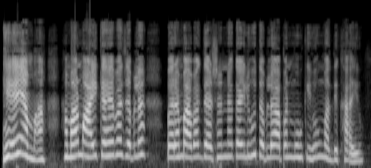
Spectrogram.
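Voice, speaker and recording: High-voiced scheming village bride played by an actress. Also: female voice, normal speed, a bit bright, dry recording, studio quality. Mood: evasive. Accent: eastern Uttar Pradesh. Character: sly rural new bride hiding a secret from in-laws. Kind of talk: comic village story dialogue and monologue in dialect.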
